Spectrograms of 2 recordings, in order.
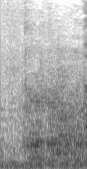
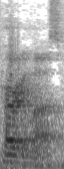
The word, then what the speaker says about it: Pergamum: This says Pergamos, but it's Pergamum. Okay? All right, verse 12. And to the angel of the church in Pergamum write the words of him who has the two-edged sword.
